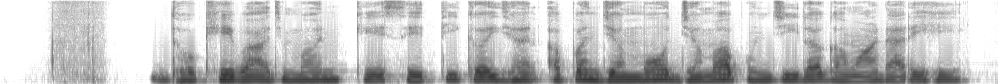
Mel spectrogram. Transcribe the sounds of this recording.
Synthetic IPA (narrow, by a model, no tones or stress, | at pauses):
d̪ʱoːkʰebaːd͡ʒmənkeseːt̪ikəid͡ʒʱənəpənd͡ʒəmːõd͡ʒəmapʊnd͡ʒilaɡəʋãːɖaːɾeɦeː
